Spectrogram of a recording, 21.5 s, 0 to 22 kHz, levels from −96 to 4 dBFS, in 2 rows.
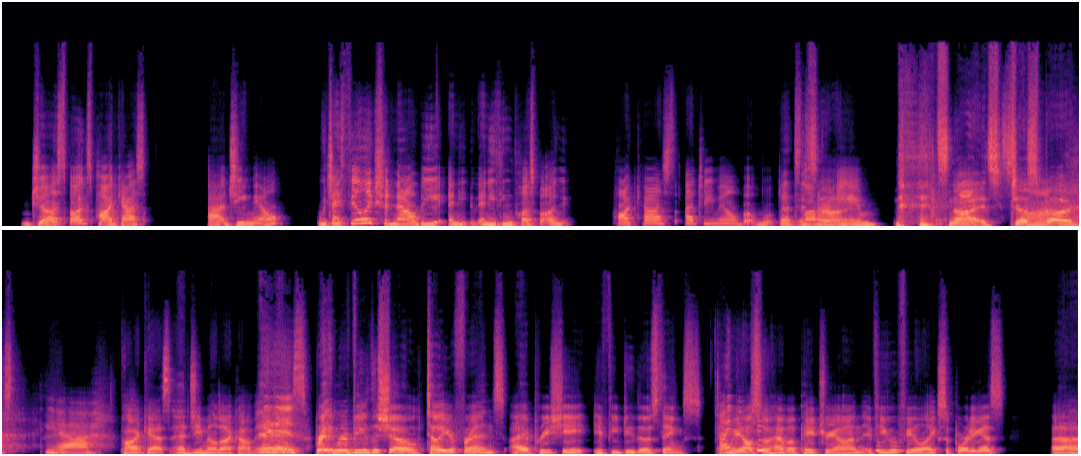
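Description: Right through the speech there's periodic clock jitter: the converter's sample clock is being wobbled at around 1 kHz, so every component picks up sidebands spaced that far either side. You hear a gritty, metallic edge, worst on the brighter sounds, gone in the pauses.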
